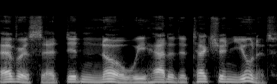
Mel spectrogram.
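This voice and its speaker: A man in a put-on character voice speaks at medium pitch and a moderate pace with ordinary pitch variation, the sound dry and close with no echo over a quiet background. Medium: read story. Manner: weary, gloomy.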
